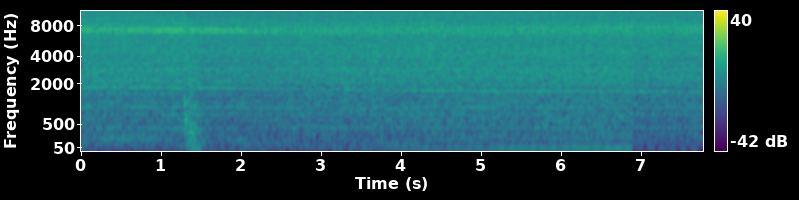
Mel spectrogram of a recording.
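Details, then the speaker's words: 2007 Chevy Tahoe 5.3L V8 after engine replacement, first start with parking brake on: short crank, catches cleanly and settles into smooth steady idle with no misses, knocks or ticks; no leaks or check engine lights. "I don't see any leaks. Look up front. But there sounds like a new engine. Awesome. No leaks. No check engine lights. Nothing."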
